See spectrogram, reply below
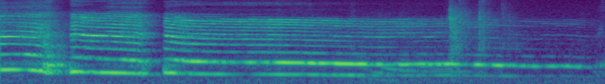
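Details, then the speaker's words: Young boy at a GP surgery receiving an injection ("little ouch"); loud, high-pitched sobbing cry with breaks for breath; child crying in pain. "okay so you're just going to feel a little ouch okay nice and still for me darling sorry little ouch ouch good boy"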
